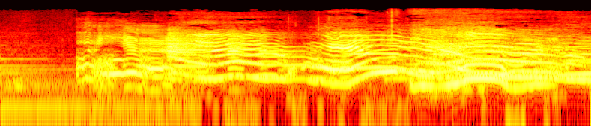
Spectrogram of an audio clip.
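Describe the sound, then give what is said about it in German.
Several cats meow at once in long, wavering, overlapping cries that start suddenly after a brief quiet moment and continue loudly until the end. “Ach, meine süßen kleinen Schnuckis. Du, Theseus, du bist mir der liebste Kater.”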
